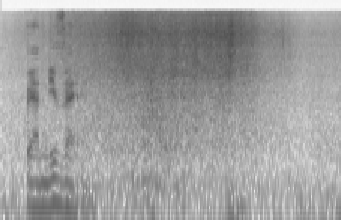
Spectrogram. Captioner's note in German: Wellengeräusche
